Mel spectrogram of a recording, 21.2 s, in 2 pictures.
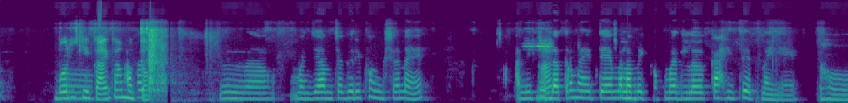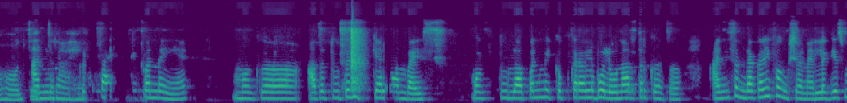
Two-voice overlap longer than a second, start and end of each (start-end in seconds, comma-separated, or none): none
